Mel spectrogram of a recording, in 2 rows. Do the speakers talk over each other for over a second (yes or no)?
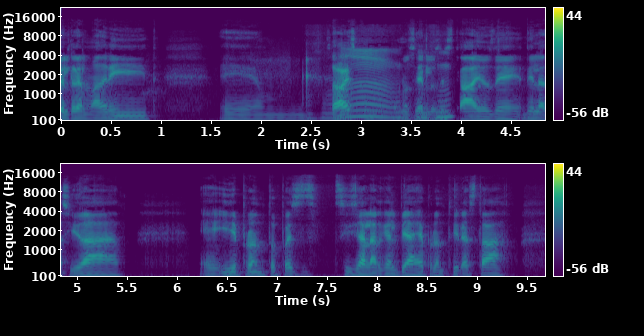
yes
